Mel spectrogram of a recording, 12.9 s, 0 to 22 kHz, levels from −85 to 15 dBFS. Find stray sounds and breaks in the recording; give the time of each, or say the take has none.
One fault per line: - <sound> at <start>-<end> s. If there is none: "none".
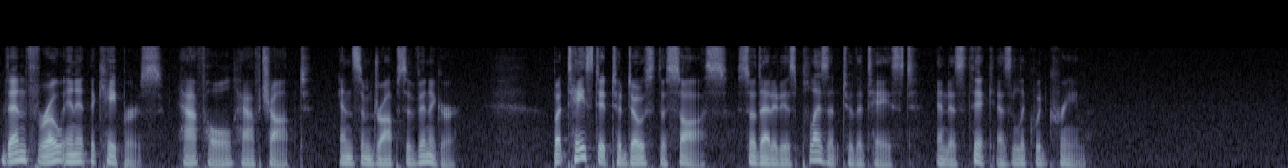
none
